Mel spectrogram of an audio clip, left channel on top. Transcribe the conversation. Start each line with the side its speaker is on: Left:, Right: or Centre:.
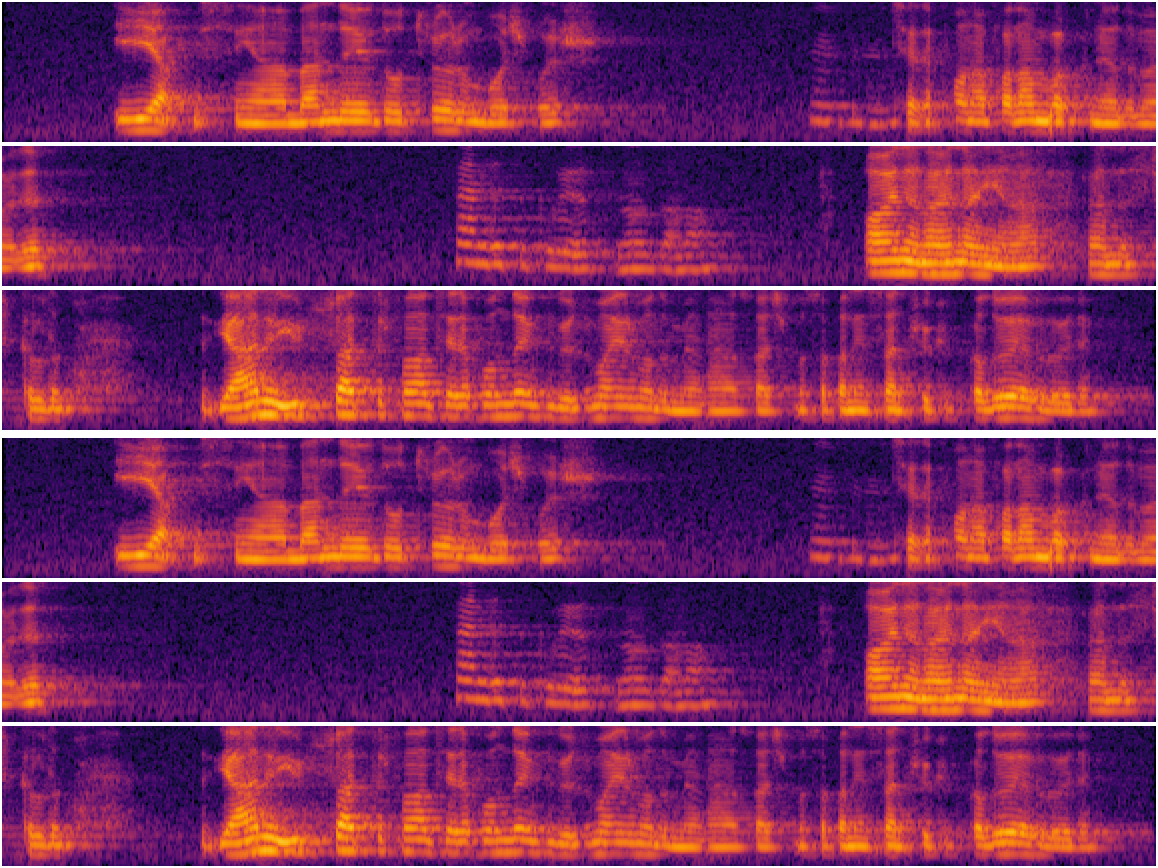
Left: İyi yapmışsın ya. Ben de evde oturuyorum boş boş.
Right: Hı hı.
Left: Telefona falan bakınıyordum öyle.
Right: Sen de sıkılıyorsun o zaman.
Left: Aynen aynen ya. Ben de sıkıldım. Yani 3 saattir falan telefondayım. Gözümü ayırmadım ya. Saçma sapan insan çöküp kalıyor ya böyle.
